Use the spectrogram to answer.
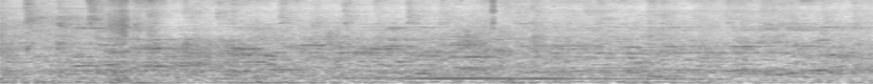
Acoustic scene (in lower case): subway station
